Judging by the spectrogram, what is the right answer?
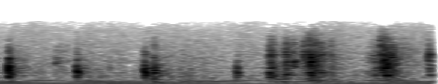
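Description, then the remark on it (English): A door being answered and opened: a few sharp knocks and clunks at a steady pace, then a longer rattling, creaking stretch as it swings, moderately loud, with no voices. “But you had better answer the door.”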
